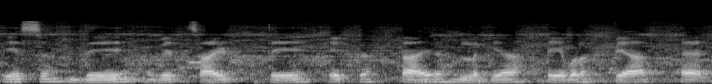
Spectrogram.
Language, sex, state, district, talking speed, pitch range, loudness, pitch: Punjabi, male, Punjab, Fazilka, 95 wpm, 105-115 Hz, -18 LUFS, 110 Hz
